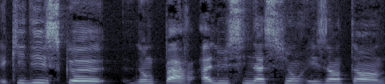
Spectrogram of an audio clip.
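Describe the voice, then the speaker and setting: The man's pitch is high, with ordinary pitch variation and a moderate pace. The very clean recording has a silent background and a dry, close sound with no echo. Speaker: lecturer. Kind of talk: lecture. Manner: hesitant, many filler sounds.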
